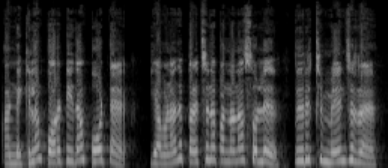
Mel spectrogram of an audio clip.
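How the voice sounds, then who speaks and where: A woman's voice: fairly high pitch, fast talker, fairly bright tone, no room sound, studio quality, natural voice. A woman voicing a protective young husband in a cartoon, teasing his wife with affectionate ribbing. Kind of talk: cartoon voice acting.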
